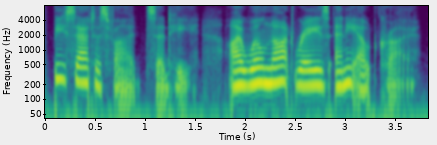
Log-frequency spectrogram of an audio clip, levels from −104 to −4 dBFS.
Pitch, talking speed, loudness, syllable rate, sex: 205 Hz, 155 wpm, -18 LUFS, 4.6 syllables/s, female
